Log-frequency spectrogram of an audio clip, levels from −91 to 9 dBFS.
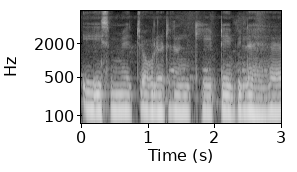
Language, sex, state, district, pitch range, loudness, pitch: Hindi, male, Uttar Pradesh, Shamli, 120-125 Hz, -14 LUFS, 120 Hz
